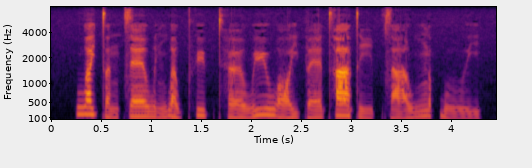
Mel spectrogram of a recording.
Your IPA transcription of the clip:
w ɐ˥ j t̪ ɐ˨ n t͡s ɛː˧ w ɪ˨˥ ŋ w ɐ˧ w pʰ yː˥ p̚ t̪ʰ œː˨ w yː˥ w ɔː˨˧ j p ɛː˨˧ t̪ʰ aː˥ t̪ iː˨ p̚ s aː˨˥ w ŋ ɐ˥ p̚ w uː˨ j

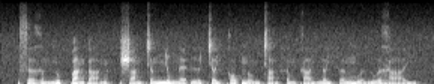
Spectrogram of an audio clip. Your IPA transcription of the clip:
s əː˨˩ ɣ ə˨˩˨ m n u˦˥ k̚ ɓ a˧ ŋ ɗ a˨˩˦ ŋ | ʂ a˨˩˨ ŋ c ə˧˥ ŋ ɲ ə˧ w n ɛ˨˩˨ ʔ ɨ˨˩˦ ə̯ c ə˨˩˨ j k ɔ˦˥ p̚ n o˨˩˦ ŋ c a˨˩˨ n h ə˧˥ m k a˨˩˦ j n ə˨˩ j h əː˧˥ ŋ m u˨˩˨ ə̯ n u˧˥ ə̯ ɣ aː˨˩ j

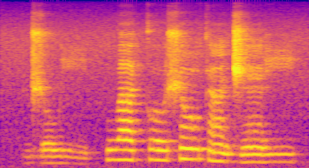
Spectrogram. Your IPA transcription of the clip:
d͡ʒ o˨ w i˨ | w a˦ k o˦ ʃ ɔ̃˦ k ã˧ d͡ʒ ɛ̃˧ ɾ i˧

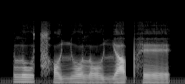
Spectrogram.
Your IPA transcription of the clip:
l u t͡sʰ ɔ ʎ o l oː ʎ a pʰ e

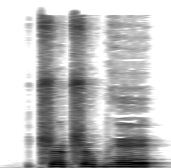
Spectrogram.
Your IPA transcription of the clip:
ʈ͡ʂ ɯ ʈ͡ʂ ɯ bʱ e

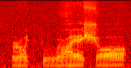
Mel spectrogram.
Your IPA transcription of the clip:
ɭ ɔ t͡ʃʼ uː ʕ ɛ ʃ ɔ

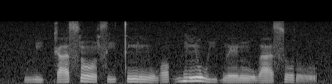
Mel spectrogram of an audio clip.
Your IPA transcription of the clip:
l i˨ k a˨˦ s ɔ̃˦˨ s i˧ t ĩ˧ ɾ ĩ˨ w ɔ˨˦ ɡ͡b ĩ˦ w i˧ b ɛ̃˧ ɾ ũ˨ w a˨˦ s o˦˨ ɾ o˨

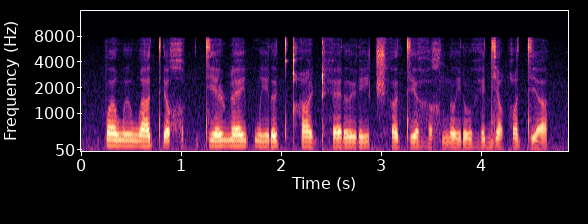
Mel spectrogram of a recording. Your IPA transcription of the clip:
p ʌ w ɯ w a tʲ ɾ u χ | tʲ ɛ y̯ ɳ ɛ i̯ p w i ɾ ɯ tʲ qʰ e i̯ ʈʰ ɛ ɾ ɯ y̯ ɾ i t͡ʃʰ ʌ tʲ ʌ ɦ ʌ χ n o i̯ ɾ u ɦ e dʲ ɛ u̯ q o tʲ a

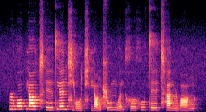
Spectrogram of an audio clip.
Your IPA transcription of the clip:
ɻ w ɔ˥ p j ɑ˥ ʊ̯ t͡sʰ e˧˥ ɪ̯ t̪ j ɛ˥ n ɕ j o˧˥ ʊ̯ t͡ɕʰ j ɑ̰˨˩ ŋ ʂ u˥ n̪ w ə̰˨˩ n x ɤ˧˥ x u˥˩ t̪ e˥ ɪ̯ t͡sʰ a˥˩ n ɻ w ɑ˧˥ ŋ

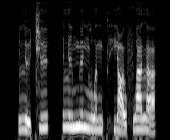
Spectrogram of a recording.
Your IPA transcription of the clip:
l y̰˨˩ t͡ɕ y˦ | l i˦ m y˥˨ n l w ə˨˦ n pʰ j ɑ̰˨˩ ʊ̯ f w ä˦ l ä̰˨˩

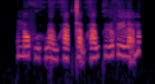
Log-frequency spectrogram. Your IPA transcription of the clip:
n ɔ˨˦ f ṳ˨˩ h w a̤˨˩ w h a˨˩ k̚ t̪ a̰˧˨ w h a˨˦ w k ɨ˨˦ ə̯ f e˧ l a̰˧˥ m

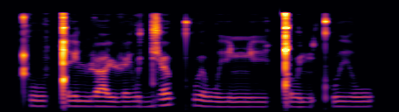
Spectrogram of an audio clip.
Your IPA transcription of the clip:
ʈʰ u ǃ i nʲ ɭ ɑ j ɭ i w dʲ ɜ kʷʰ e w i ɲ i ǃ u nʲ kʷʼ i w

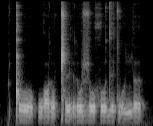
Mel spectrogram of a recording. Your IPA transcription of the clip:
ǃ o˦˨ | w ɔ˨ ɾ o˨ ǁ ɘ˦˨ r o˦ ɮ o˦˨ x o˦ d ɘ˦ t w o˨ ɲ ə˦

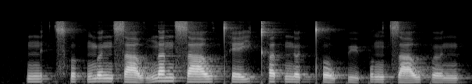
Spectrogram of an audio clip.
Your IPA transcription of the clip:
n̪ ɪ˨˥ k̚ t͡sʰ ʊ˨ k̚ m ɵ˥ n s aː˨˩ w n̪ ɐ˥ n s aː˨˧ w t̪ʰ e˨˥ j kʰ ɐ˧ t̚ n̪ ɵ˨˥ t̚ t̪ʰ o˨˩ w p yː˨˩ p ʊ˧ ŋ t͡s aː˨˥ w p ɵ˨ n

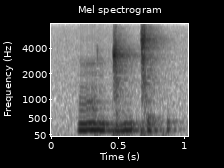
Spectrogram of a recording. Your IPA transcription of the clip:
õ ɡ͡ǀ ũ ǀ e kʷ

